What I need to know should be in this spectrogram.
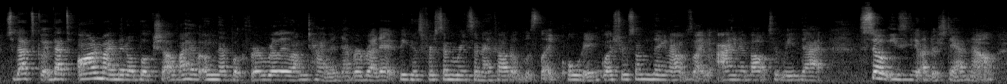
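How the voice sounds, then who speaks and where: A medium-pitched, somewhat bright voice belongs to a seventeen-year-old vlogger chatting to camera from home at a quick pace and level tone. She rambles casually to her viewers with plenty of fillers and little laughs. A distant mic in an echoey room leaves some hiss or hum.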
